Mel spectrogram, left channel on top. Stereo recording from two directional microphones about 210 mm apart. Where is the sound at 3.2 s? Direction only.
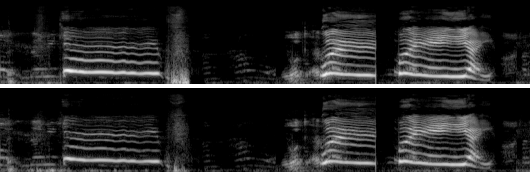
25° left (ahead or behind).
